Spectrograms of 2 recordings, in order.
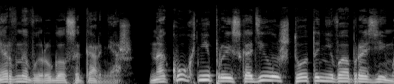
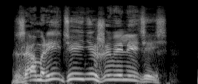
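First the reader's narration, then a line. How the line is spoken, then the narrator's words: Creaky shout. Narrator (Russian): закричал скрипучим голосом на ребят Корняш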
